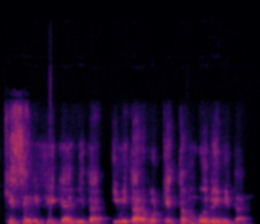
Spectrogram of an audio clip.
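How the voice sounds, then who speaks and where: A middle-aged man with a Chilean accent, teaching a presentation skills workshop, often checking in with "¿sí?" and filling pauses with "eh". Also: sits high, animated, warm tone. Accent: Chilean Spanish. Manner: frequent "¿sí?" checks and "eh" fillers. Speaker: workshop instructor.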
